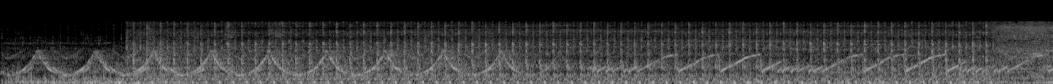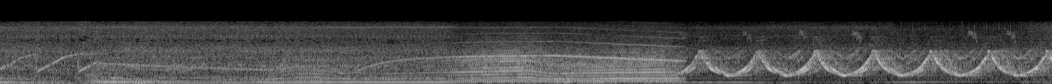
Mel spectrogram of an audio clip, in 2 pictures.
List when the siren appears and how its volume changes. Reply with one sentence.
The siren can be heard from 0.0 to 21.0 s, getting louder.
